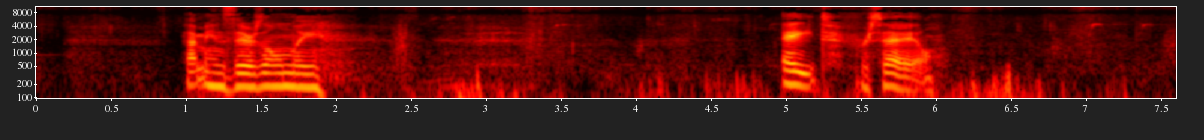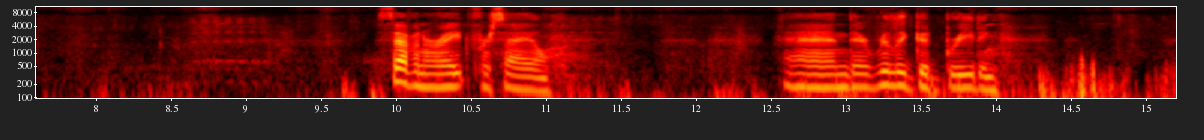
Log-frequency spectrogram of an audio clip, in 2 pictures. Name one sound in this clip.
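Sheep bleat loudly nearby, several times.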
